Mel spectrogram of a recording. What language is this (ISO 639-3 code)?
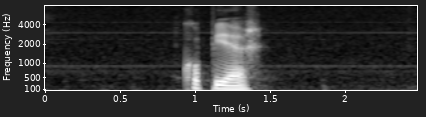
nor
